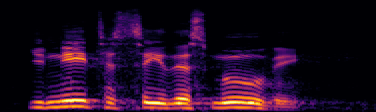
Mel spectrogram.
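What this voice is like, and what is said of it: Put-on New York accent. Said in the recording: “with a New York accent.”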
